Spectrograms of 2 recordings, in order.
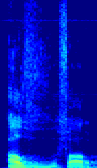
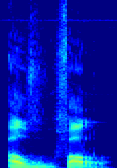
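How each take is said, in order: Both takes have the same delivery.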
